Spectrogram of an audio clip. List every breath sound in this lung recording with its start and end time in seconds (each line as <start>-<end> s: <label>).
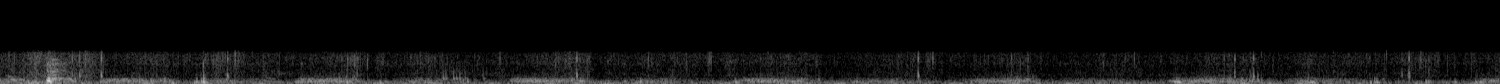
0.00-0.85 s: exhalation
0.92-1.72 s: inhalation
1.77-2.80 s: exhalation
2.89-3.64 s: inhalation
3.64-5.04 s: exhalation
5.09-5.83 s: inhalation
5.89-7.30 s: exhalation
7.30-8.20 s: inhalation
8.22-9.63 s: exhalation
9.63-10.49 s: inhalation
10.52-11.71 s: exhalation
11.78-12.64 s: inhalation
12.81-14.54 s: exhalation
14.64-15.00 s: inhalation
